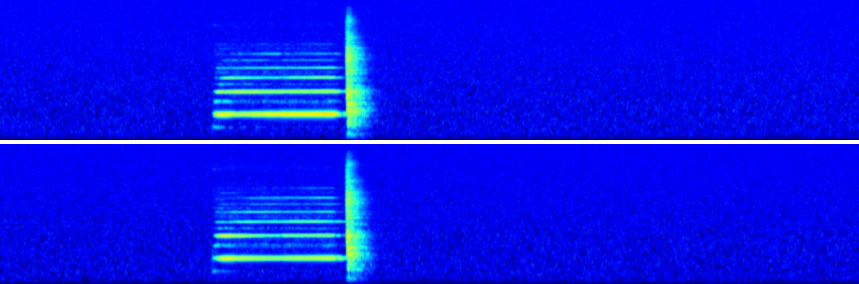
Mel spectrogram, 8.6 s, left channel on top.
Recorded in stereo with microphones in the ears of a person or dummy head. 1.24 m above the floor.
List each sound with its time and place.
2.1 s a flute: 10° right (ahead or behind), 1.9 m
3.5 s a splash: centre (ahead or behind), 0.6 m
